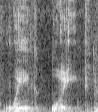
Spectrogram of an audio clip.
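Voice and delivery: hushed, knowing aside; sly aside. Real, not acted. Streamer hinting to viewers about range tests, hushed and sly. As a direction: drop the volume right down for the hint.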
